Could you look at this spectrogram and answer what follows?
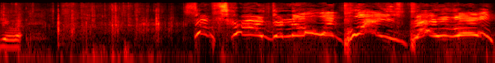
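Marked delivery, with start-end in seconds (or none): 1.8-5.0 shrill, very high, full-voice, very slow scream. Doing a challenge while the neighbors are out, screaming. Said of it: "I'm gonna scream it".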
